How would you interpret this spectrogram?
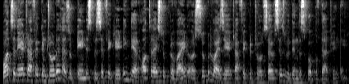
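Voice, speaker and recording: Brisk man reading aviation rules. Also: medium pitch, a little hiss or hum. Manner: brisk, even, list-like reading of technical terms. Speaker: aviation explainer host. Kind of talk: scripted educational narration, just-a-minute format.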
